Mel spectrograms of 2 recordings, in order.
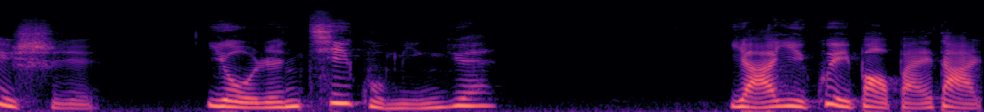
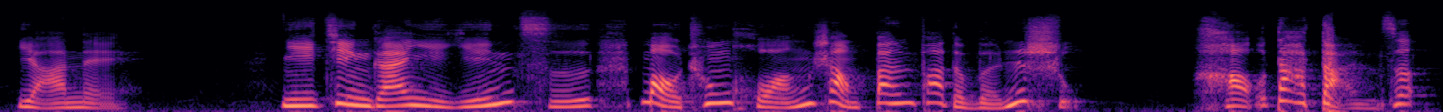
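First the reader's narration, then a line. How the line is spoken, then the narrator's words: Cold sneer. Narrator (Chinese): 白世忠冷笑道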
